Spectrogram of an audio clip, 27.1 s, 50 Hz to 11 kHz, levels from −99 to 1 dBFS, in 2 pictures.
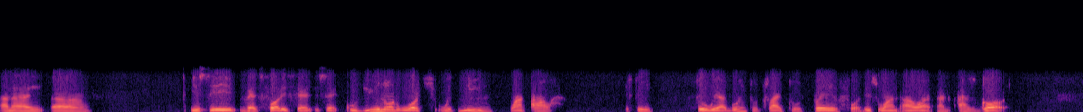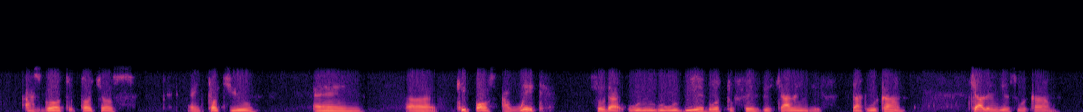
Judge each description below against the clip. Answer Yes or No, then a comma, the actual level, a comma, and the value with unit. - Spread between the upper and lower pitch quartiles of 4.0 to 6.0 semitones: No, average, 3.3 semitones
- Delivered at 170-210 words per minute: No, average, 140 wpm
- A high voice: No, low, 115 Hz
